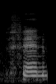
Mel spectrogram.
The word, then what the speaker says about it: Fionn: The brother Fionn, Kane, I think it's pronounced Finn, but I'm calling it Fionn because I have fun. We're gonna go. It's not spelled like Finn though.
